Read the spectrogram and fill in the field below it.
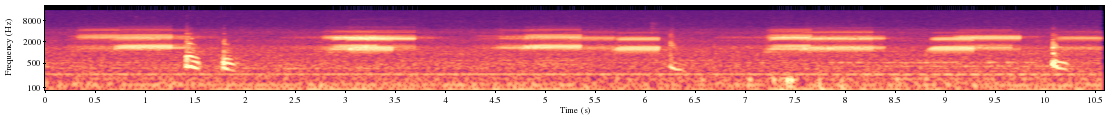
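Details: After a warm rainy summer day, a nighttime chorus of tree frogs gives repeated buzzy trills in bursts, some calls overlapping, with scattered clicks and a faint low hum beneath.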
